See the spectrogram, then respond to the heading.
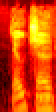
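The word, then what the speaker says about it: Doechii: And then like, "Man, I got pronounced Doi." Dochi. Dochi.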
